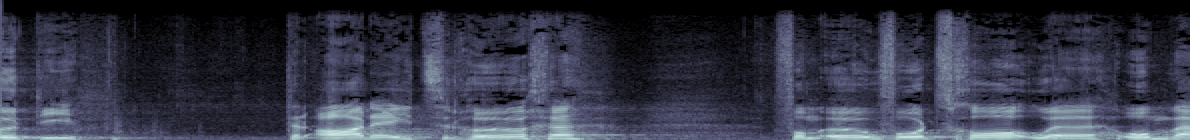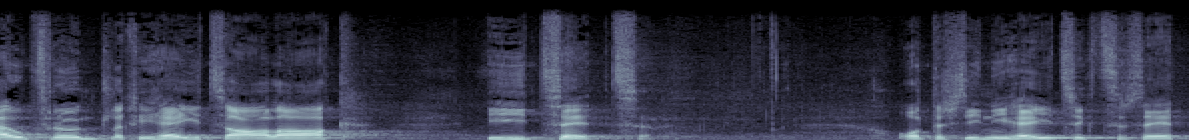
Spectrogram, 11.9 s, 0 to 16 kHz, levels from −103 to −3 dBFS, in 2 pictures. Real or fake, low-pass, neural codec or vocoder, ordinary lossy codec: real; 14.4 kHz; none; none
